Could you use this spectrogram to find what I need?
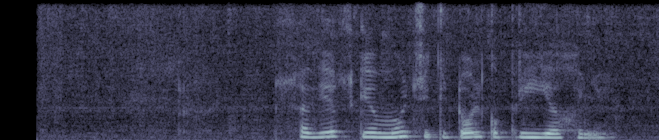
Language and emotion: Russian, sad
